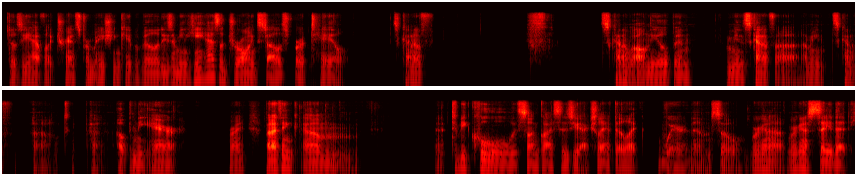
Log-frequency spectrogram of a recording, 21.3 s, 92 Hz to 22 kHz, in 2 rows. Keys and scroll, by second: 14.4 super+-, 16.0 space.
